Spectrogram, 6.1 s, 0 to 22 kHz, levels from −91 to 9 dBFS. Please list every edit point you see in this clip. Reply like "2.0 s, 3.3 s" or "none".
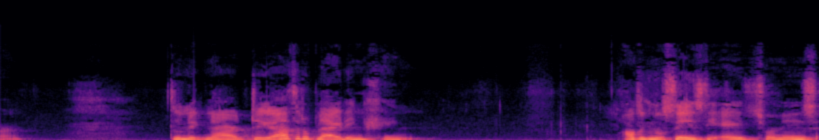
4.6 s

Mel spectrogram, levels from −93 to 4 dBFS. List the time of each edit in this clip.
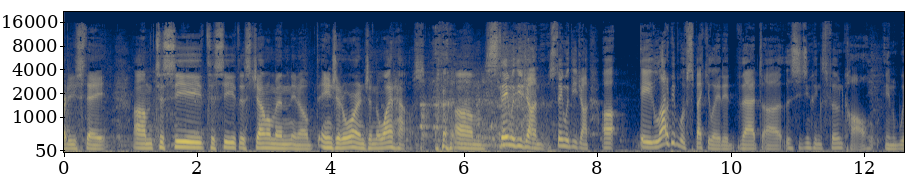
2.6 s

